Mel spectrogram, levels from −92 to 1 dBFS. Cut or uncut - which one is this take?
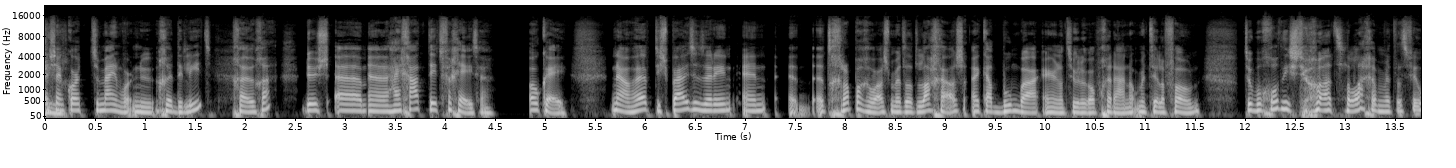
cut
